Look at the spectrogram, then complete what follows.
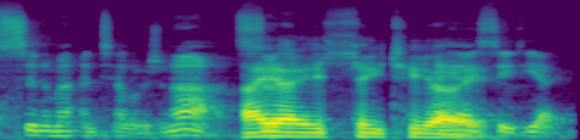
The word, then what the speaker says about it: AACTA: AACTA, pronounced ACTA.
